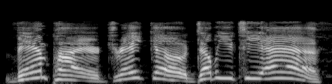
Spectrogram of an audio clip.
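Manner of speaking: pitched high, fed-up question; high exasperated asking. Acted. She asks the fighting boys, high and exasperated. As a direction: demand it, voice up high. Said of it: "I asked".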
